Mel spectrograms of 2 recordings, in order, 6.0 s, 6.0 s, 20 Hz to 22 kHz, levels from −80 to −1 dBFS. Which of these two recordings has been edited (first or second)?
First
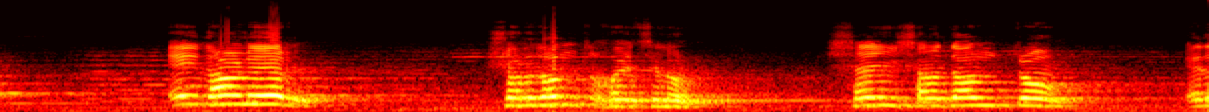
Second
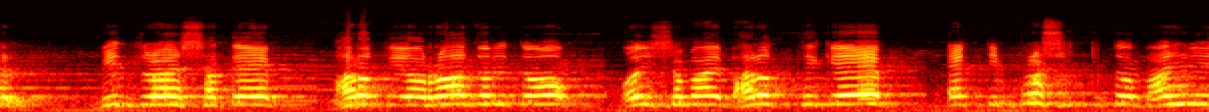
second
